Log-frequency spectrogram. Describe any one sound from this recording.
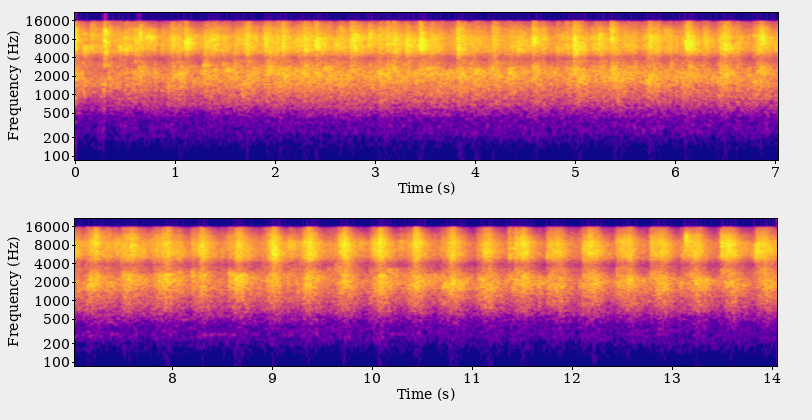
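A large audience applauds loudly, with the clapping growing more rhythmic toward the end.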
